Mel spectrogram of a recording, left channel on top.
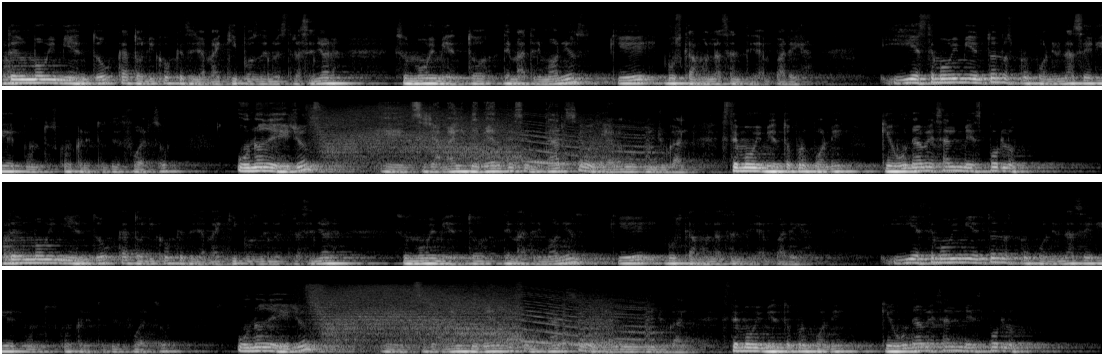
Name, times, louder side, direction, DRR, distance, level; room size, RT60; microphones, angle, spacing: voice 1, 0.0-3.7 3.9-5.9 6.1-8.1 8.8-12.8 13.4-14.2 14.7-21.1, left 3 dB, 35° left, 11 dB, 0.4 m, -23 dB
sound 1, 14.0-17.5, right 1 dB, 10° right, 0.9 m, -37 dB
14.0 x 6.8 x 5.7 m, 1.5 s
head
